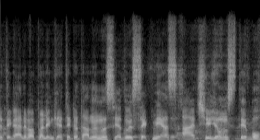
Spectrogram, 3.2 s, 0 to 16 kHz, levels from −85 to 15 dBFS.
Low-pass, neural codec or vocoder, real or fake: 14.4 kHz; codec, 44.1 kHz, 2.6 kbps, SNAC; fake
